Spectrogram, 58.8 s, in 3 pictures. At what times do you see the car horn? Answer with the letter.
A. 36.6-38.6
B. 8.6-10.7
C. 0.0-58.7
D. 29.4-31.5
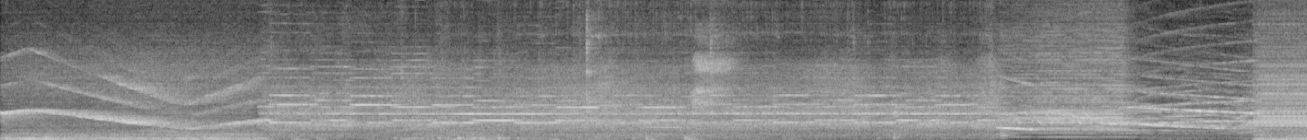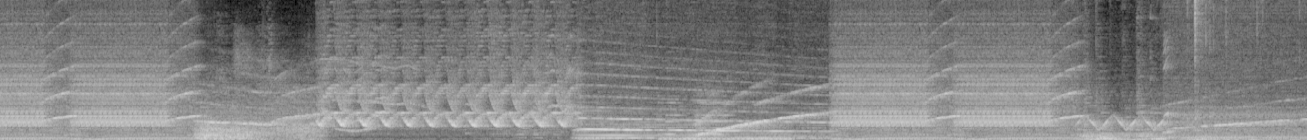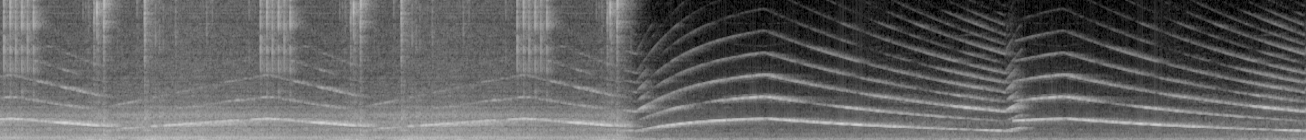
D.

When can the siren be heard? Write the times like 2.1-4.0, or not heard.
0.0-58.7.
